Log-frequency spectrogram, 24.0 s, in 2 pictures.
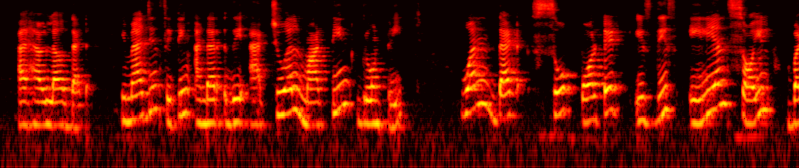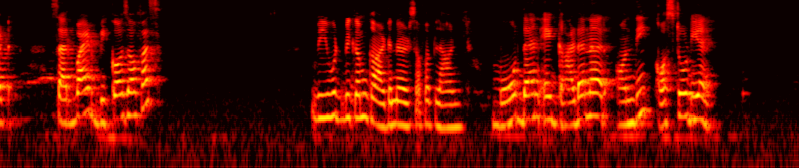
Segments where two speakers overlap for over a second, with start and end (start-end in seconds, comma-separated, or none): none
